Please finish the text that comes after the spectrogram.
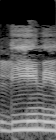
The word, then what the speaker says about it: Lini: Lini is our family name.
